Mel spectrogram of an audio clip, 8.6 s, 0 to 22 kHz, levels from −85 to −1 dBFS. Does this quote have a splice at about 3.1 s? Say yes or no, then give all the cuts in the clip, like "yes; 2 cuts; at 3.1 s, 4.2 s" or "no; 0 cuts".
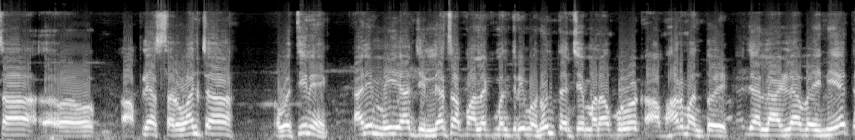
no; 1 cut; at 7.5 s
